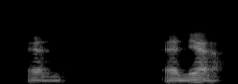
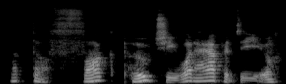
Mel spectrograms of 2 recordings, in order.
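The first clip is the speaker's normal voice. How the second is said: shocked; 5 semitones higher than usual. Retold or imitated. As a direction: gape at your grown pet in disbelief. Teo shocked at giant Pucci.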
